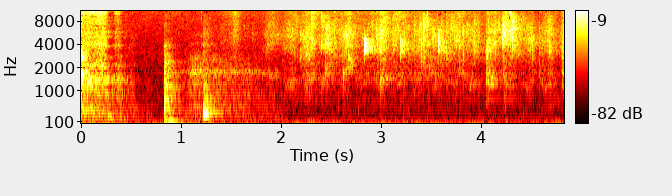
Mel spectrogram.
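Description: Wet sloshing and soft splashing in bathwater as hair is washed and lathered with shampoo, with scattered drips and small rustling movements. A brief laugh is heard early on.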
